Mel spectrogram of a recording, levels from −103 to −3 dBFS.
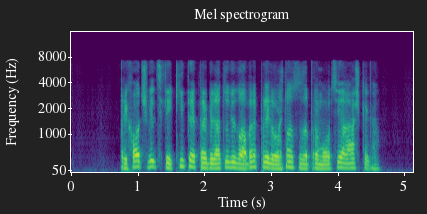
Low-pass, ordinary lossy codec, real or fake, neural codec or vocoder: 7.2 kHz; none; fake; codec, 16 kHz, 2 kbps, FreqCodec, smaller model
